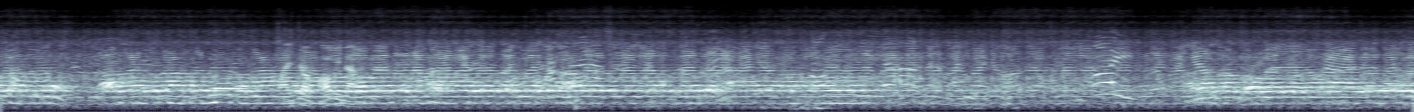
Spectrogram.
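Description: A group of men chant together in steady, droning voices.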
